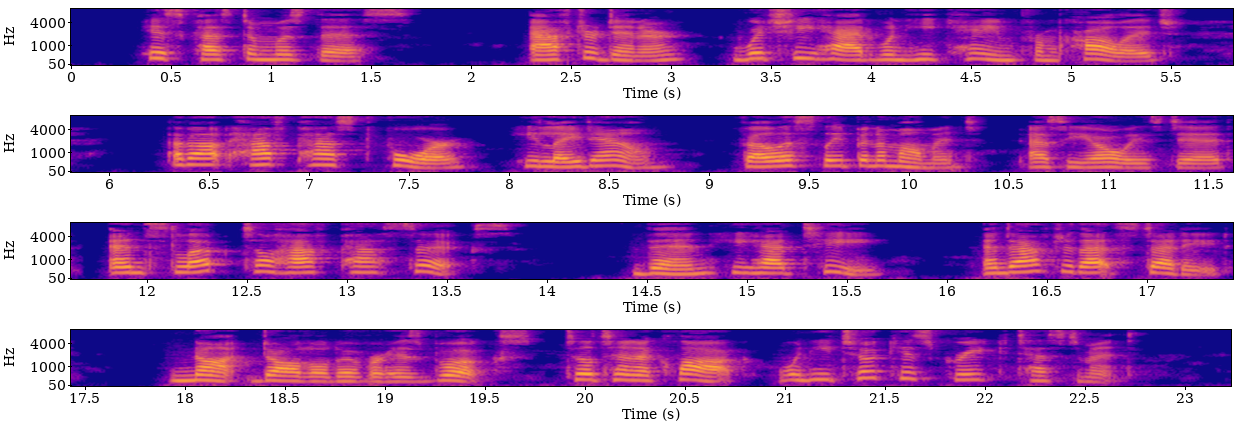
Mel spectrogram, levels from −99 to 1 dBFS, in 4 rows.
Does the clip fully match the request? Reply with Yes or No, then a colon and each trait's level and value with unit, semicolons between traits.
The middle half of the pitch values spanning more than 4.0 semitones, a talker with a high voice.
Yes: average, 4.5 semitones; high, 240 Hz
